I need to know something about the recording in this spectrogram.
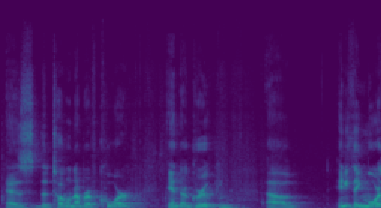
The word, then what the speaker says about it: corps: They were subdivided into smaller units referred to as corps. Spelled C-O-R-P-S. It is often mispronounced as corps. But the p and the s are actually silent.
